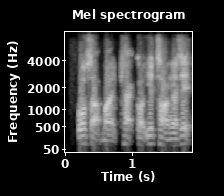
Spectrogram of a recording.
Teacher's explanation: la glotalización da este ritmo cortado al inglés británico de Londres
